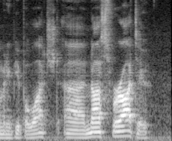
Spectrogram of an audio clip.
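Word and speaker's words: NOS4A2: Nosferatu. It's spelled NOS4, number 4, letter A, number 2. Nosferatu.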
